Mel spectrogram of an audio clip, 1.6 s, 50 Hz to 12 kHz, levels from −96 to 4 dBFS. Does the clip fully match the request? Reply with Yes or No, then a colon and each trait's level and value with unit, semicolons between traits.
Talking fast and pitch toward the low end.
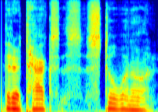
Yes: fast, 225 wpm; low, 110 Hz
